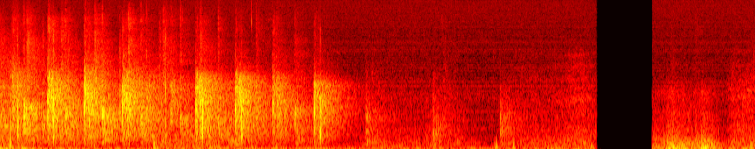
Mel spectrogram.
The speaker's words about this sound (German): Applaus. Äh, Heiße Stuhl unter einem tosenden Applaus. Erich Hess.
